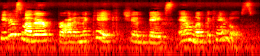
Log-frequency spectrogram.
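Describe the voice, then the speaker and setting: A woman reading a picture book aloud expressively to children, pausing to explain and ask the listeners questions. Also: on the high side, animated. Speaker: children's story reader. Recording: roomy echo, distant mic, background hiss.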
